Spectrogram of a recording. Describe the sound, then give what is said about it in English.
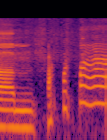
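Voices imitating chickens cluck out a pop song: a held, clucked note, two short clucks, then another sustained note. “and chickens? Is that the Muppets? Yeah, it was the Muppets.”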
